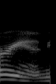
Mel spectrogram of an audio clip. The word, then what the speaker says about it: durian: So for people listening, if you don't know what is it durian? Is that how you say it? – Durian, yeah.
